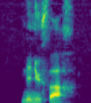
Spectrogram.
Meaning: Pre-1990 spelling of nénufar
- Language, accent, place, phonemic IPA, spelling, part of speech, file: French, France, Lyon, /ne.ny.faʁ/, nénuphar, noun, LL-Q150 (fra)-nénuphar.wav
